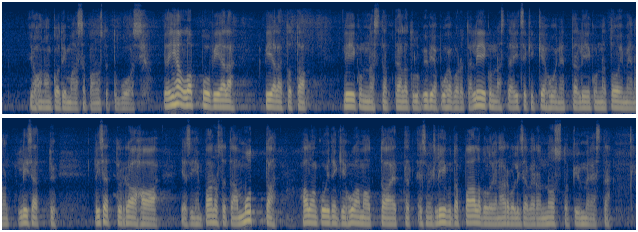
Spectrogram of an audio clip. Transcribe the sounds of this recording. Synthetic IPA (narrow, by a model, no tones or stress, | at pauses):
johonoŋkot̪imɑːsːɑpɑnost̪et̪ːuʋuosi̥ɑ̥ | jɑihɑllopːuːʋiɛlæ | ʋiɛlæt̪ot̪ɑ | liːkunːɑst̪ɑt̪æːlːæt̪ulːhyʋiæpuheʋːuoroit̪ɑliːkunːɑst̪ɑjɑit̪sekːikkehuinet̪ːæliːkunːɑt̪oimeːnonlisæt̪ːy | lisæt̪ːyrɑhɑː | jɑsiːhempɑnost̪et̪ɑːmmut̪ːɑ | hɑluɑŋkuit̪eŋkihuɑmɑut̪ːɑːet̪ːæesimerksliːkunt̪ɑppɑlʋelujenɑrʋolisæʋeronnost̪okymːenest̪æ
